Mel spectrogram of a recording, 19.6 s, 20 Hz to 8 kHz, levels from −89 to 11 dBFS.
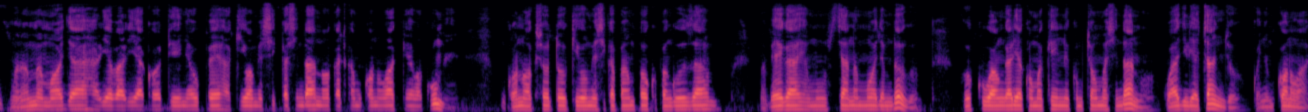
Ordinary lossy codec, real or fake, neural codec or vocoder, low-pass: MP3, 64 kbps; real; none; 7.2 kHz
